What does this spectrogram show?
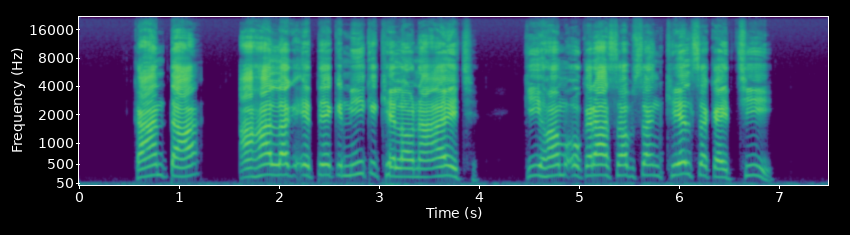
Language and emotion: Maithili, happy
